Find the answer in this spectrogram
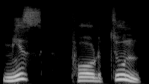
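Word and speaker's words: misfortune: ইউ এন ই চুন একে অনেকে ভুল করে উচ্চারণ করে টুনে টুনে হবে না চুন তাহলে কি হলো মিস ফরচুন এর মানে হচ্ছে দুর্ভাগ্য যদি আমাদের দুর্ভাগ্য বোঝায় তখন আমরা মিস ফরচুন এরকম ওয়ার্ড ইউজ করব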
